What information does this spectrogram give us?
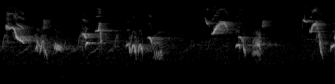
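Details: Short burst of Gray catbird mimicry: a few squealing, slurred notes and harsh chips, then a pause and more whistled fragments.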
